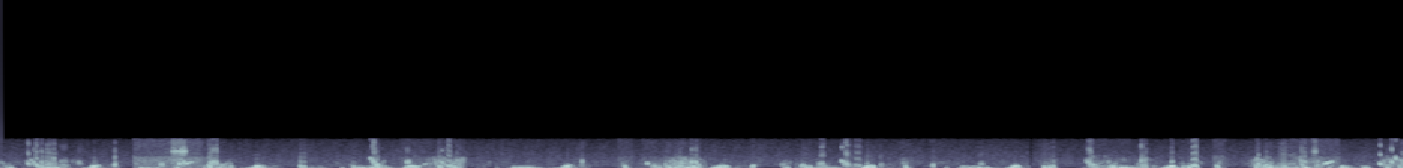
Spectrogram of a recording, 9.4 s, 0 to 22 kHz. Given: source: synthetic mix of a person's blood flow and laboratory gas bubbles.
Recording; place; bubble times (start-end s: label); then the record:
Doppler ultrasound of blood flow; precordium
0.00-0.11 s: bubbles
0.15-0.56 s: bubbles
0.72-0.80 s: bubbles
0.88-1.57 s: bubbles
1.97-2.17 s: bubbles
2.32-2.62 s: bubbles
2.67-3.11 s: bubbles
3.84-3.92 s: bubbles
4.11-4.21 s: bubbles
4.27-4.70 s: bubbles
4.96-5.07 s: bubbles
5.19-5.53 s: bubbles
5.58-5.75 s: bubbles
5.85-5.90 s: bubbles
5.98-6.08 s: bubbles
6.19-6.25 s: bubbles
6.51-6.57 s: bubbles
6.92-7.05 s: bubbles
7.22-7.73 s: bubbles
7.86-8.01 s: bubbles
8.07-8.19 s: bubbles
8.31-8.92 s: bubbles
9.06-9.36 s: bubbles
From the record:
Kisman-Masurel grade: 343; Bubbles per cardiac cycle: rolling drumbeat, 9 or more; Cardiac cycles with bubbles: 100%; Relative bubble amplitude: loud (0.450 to 0.775); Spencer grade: 3 (all of the cardiac periods contain showers or single bubble signals, but not dominating or overriding the cardiac motion signals); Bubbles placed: only in the low amplitude regions of the cardiac cycle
